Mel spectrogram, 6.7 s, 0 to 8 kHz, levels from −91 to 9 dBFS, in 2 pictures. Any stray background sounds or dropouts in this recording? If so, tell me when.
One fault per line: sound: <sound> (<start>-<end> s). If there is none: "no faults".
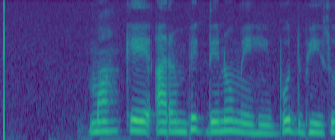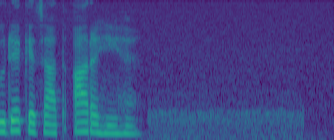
no faults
